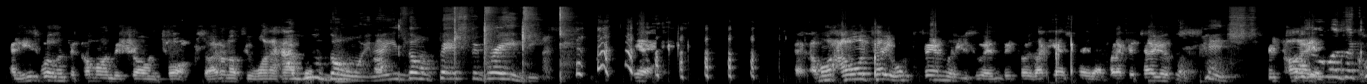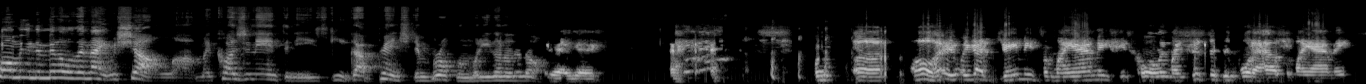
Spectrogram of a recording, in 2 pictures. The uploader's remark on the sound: Please disregard audio problems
